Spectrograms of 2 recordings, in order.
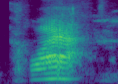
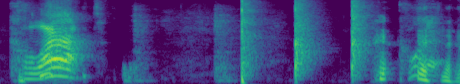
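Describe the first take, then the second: First: Said in the usual way. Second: Whisper. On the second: Real, not acted. Whispered repeat.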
